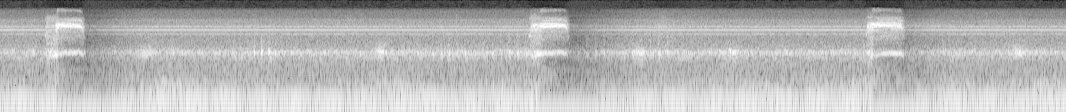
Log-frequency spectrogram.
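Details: Owl chick begging for dinner while its father delivers a rodent: three brief rasping screeches at irregular gaps of about four seconds, light background ticks and a low hum.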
